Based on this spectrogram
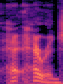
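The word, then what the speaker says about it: Herridge: So, um uh this I have a lot of respect for Katherine Herod. Uh Herage, that's how you pronounce her name.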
